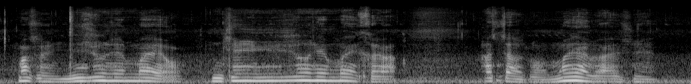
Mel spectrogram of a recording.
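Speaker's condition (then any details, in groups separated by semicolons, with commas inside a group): Tongue cancer, partial glossectomy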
